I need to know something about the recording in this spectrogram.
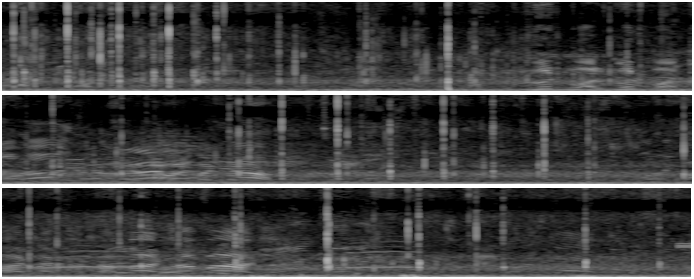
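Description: Faint, distant voices of players calling out across an open field, over a steady low rumble, with a few sharp clicks, the strongest about two seconds in and near the end.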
